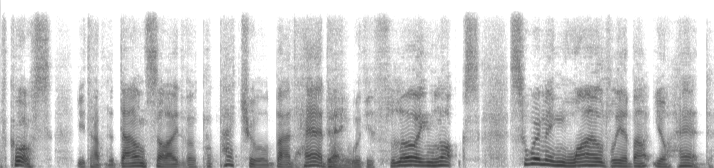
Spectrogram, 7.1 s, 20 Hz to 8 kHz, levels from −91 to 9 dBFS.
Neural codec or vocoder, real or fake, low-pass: codec, 32 kHz, 1.9 kbps, SNAC; fake; 7.2 kHz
